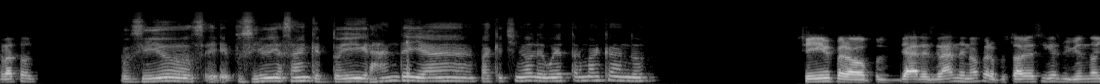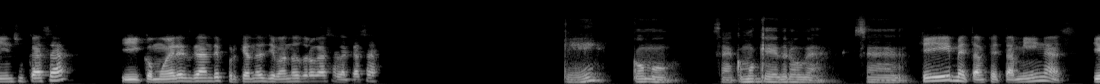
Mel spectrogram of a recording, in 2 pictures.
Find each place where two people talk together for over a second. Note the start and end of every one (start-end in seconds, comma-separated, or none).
none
